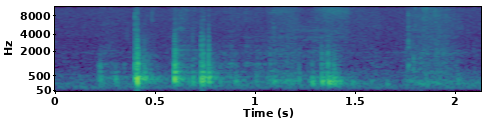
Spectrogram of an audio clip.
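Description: A few short clicks and taps of hard glazed polymer clay charms being handled and set down among other charms on a table, the loudest about half a second in.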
